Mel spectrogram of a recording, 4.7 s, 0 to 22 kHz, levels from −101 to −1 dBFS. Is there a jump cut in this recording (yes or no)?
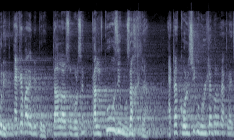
no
